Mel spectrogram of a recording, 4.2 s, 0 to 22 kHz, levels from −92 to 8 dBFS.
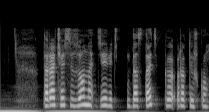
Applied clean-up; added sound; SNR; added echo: neural mask model DeepFilterNet 3.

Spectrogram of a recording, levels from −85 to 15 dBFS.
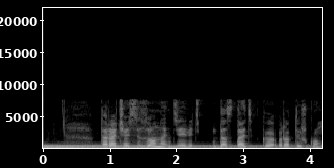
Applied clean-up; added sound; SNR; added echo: none; Piano; -2 dB; none.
